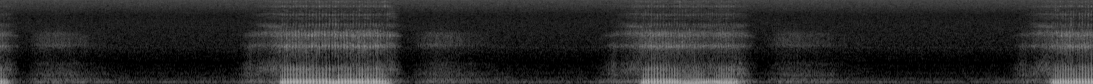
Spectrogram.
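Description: Loud, low rattling snores about every four seconds, with a faint whistling breath between them. Snoring with a light whistle.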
